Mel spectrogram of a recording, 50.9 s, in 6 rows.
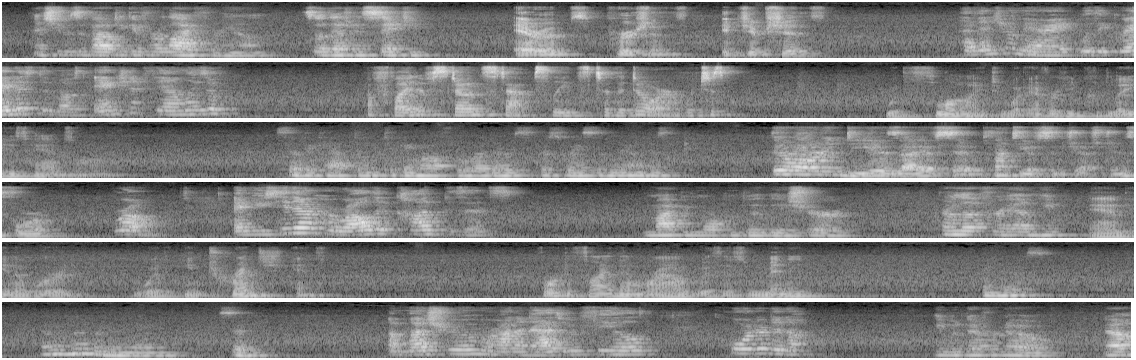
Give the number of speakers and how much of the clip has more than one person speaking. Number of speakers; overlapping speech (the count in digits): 7, no overlap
